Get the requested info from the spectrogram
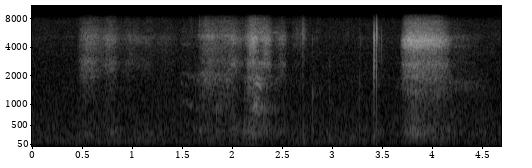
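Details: A corgi gives breathy, hissing snorts and sniffs after its owner stops petting it, asking to be petted again.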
